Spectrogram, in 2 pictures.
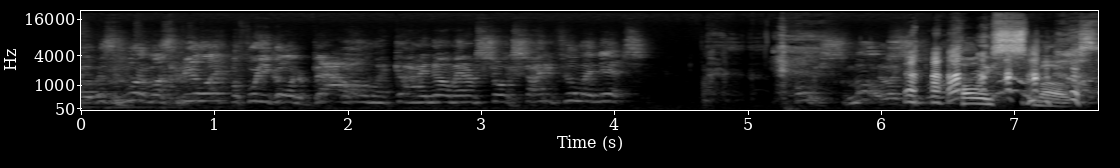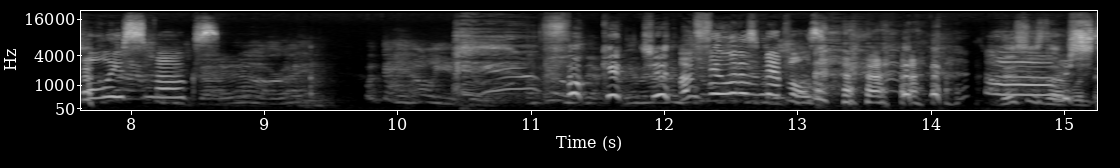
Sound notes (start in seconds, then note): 6.0 laughs; 10.4 he laughs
